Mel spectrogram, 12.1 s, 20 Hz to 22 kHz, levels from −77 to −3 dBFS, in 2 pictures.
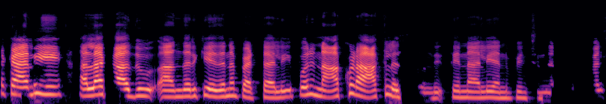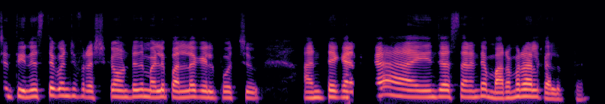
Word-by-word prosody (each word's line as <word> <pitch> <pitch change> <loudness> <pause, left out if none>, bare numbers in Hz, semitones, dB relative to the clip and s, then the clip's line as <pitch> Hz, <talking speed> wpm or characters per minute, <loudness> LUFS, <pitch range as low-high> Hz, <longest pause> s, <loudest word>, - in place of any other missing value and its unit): కానీ 300 +3 +7 0.4
అలా 270 +3 +8 0.2
కాదు. 245 0 +5 0.3
అందరికి 235 +3 -2
ఏదైనా 230 +3 +1
పెట్టాలి. 200 +1 -1
పోనీ 280 +1 0
నాకు 235 +3 +2
కూడా 335 - +5
ఆకలేస్తుంది. 215 -7 -4
తినాలి 200 -1 -3
అనిపించింది 185 -1 -10
అనుకోండి. - - -53
కొంచెం 230 +3 -10
తినేస్తే 230 +3 -2
కొంచెం 245 -1 -6
ఫ్రెష్‌గా 210 +2 -6
ఉంటుంది. 230 +2 -3
మళ్ళి 215 +2 -1
పనిలోకెళ్ళిపోవచ్చు. 200 -2 -4 0.6
అంటే 205 +2 -2
గనుక 200 +4 -4 0.5
ఏం 220 - -4
చేస్తానంటే 225 +1 -3
మరమరాలు 225 +5 0
కలుపుతాను. 160 -1 -12
220 Hz, 130 wpm, -20 LUFS, 195-235 Hz, 0.6 s, అలా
